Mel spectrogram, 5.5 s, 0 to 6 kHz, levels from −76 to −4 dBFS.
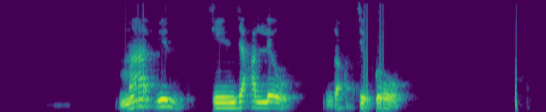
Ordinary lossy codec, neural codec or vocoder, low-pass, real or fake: Opus, 64 kbps; none; 5.4 kHz; real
